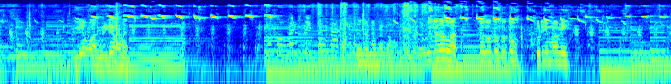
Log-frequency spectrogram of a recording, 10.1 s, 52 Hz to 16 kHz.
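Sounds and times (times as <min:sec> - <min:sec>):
background music: 0:00.0 - 0:10.0
ducklings peeping: 0:00.0 - 0:10.0.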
